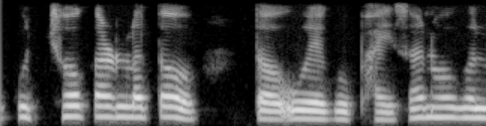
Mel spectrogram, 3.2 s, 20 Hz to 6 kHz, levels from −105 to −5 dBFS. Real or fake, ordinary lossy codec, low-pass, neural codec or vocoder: real; none; 5.4 kHz; none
